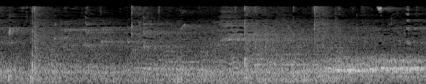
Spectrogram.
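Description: Badminton rackets striking a shuttlecock, several sharp hits, with shoes squeaking on the court floor; a longer squeak is loudest near the end. The hits and squeaks echo in a large sports hall.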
